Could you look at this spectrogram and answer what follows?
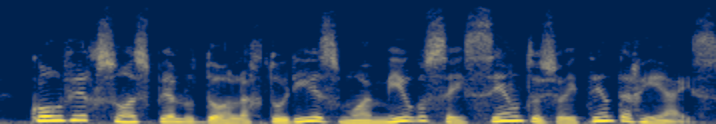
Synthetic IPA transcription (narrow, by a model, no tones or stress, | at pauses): kõveɾsõj̃spelʊd̪ɔlaɾt̪uɾizmʊamiwsejsẽnt̪ʊzɪojt̪ẽnt̪ɐɦea̰js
